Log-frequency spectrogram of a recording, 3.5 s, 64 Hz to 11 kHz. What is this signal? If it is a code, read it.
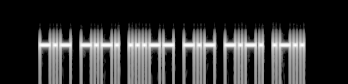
Morse code, heard as a keyed tone, about 34 wpm, 700 Hz. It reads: KC3KCL
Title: USA Call Signs Repeated 3x 35wpm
